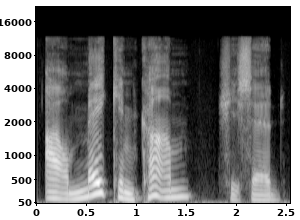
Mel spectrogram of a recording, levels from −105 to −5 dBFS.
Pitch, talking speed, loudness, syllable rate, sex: 135 Hz, 140 wpm, -20 LUFS, 2.8 syllables/s, male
